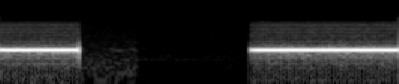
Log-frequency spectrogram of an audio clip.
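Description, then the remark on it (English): A telephone line tone as a call is placed to Roy Wood Jr. on Soul Kitchen Radio: a steady, loud, mid-pitched electronic hum that cuts off for under two seconds of silence, then returns unchanged, like a call ringing through. No one speaks. “I'm going to get Roy Wood Jr. on the phone right now.”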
